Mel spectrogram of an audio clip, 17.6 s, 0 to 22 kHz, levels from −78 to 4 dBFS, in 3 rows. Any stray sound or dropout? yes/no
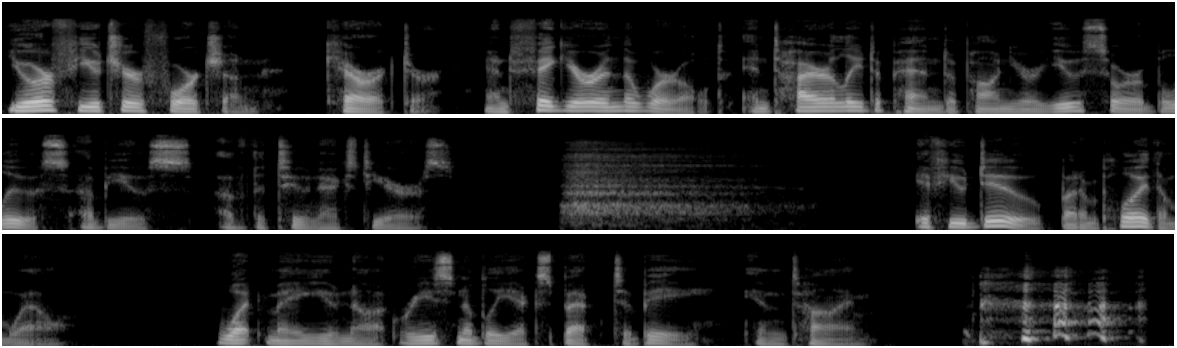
yes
